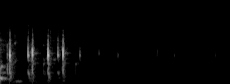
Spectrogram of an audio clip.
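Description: Computer mouse clicked repeatedly, a run of short ticks about three or four a second, the first few louder and the rest faint.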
